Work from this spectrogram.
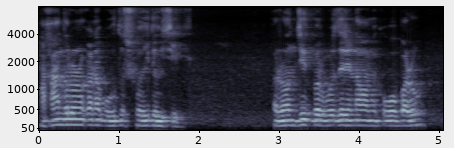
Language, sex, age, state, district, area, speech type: Assamese, male, 45-60, Assam, Goalpara, urban, spontaneous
